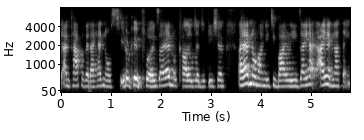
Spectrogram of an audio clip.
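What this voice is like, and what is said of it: Non-native English accent. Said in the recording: “Plus I have an accent”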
